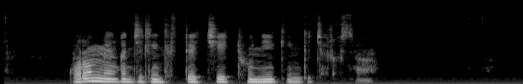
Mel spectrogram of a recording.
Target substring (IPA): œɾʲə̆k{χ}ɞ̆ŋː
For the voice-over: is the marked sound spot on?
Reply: no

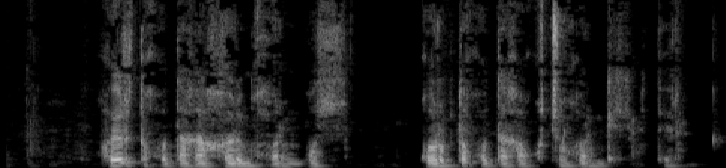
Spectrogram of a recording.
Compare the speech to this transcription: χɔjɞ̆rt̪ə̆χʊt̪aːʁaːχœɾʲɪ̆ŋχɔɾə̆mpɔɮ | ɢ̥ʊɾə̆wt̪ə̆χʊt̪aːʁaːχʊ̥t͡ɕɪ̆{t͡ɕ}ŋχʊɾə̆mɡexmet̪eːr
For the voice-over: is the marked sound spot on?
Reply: no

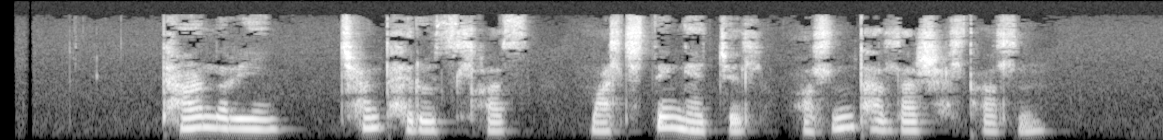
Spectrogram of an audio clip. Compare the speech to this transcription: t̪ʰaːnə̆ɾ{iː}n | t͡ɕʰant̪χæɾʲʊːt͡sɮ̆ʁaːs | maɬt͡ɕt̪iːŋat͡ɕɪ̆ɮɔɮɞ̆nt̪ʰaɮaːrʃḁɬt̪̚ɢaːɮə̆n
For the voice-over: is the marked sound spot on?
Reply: yes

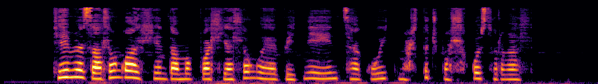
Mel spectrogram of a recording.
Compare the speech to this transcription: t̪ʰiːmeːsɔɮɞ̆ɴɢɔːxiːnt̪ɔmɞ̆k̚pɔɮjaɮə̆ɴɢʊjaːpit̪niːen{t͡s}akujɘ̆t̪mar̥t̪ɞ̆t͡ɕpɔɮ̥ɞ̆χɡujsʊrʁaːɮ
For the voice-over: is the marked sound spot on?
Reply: no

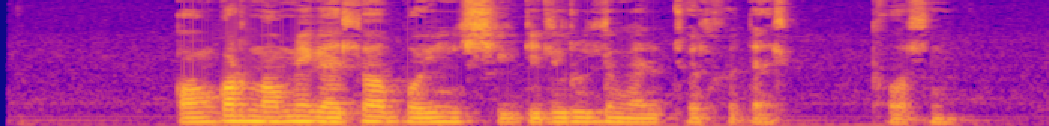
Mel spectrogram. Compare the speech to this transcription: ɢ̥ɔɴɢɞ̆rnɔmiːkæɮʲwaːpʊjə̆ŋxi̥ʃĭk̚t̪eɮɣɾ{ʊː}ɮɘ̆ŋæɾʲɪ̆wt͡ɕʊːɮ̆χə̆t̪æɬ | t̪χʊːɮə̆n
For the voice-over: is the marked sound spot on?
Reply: no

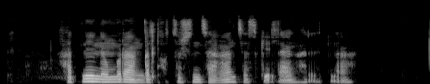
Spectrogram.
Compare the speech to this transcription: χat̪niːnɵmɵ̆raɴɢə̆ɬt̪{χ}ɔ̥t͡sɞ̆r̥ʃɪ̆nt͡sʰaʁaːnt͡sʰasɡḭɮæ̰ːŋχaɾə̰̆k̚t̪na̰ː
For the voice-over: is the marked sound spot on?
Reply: yes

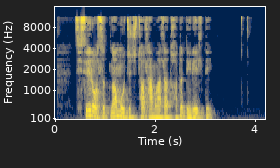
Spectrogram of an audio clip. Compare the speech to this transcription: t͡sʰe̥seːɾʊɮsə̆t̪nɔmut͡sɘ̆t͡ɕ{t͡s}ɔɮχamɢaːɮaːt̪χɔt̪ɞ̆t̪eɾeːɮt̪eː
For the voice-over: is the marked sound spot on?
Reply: no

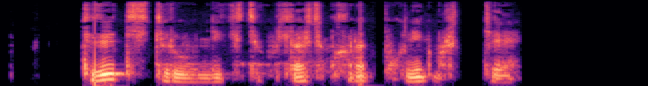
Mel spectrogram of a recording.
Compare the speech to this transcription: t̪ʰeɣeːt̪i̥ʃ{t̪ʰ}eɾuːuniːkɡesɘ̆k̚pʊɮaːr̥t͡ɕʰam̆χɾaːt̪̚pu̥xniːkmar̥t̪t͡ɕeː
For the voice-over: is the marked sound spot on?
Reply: yes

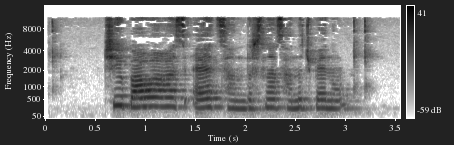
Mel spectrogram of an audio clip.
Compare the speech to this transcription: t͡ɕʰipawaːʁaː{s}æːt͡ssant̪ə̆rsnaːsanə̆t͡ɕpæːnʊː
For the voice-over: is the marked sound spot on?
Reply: yes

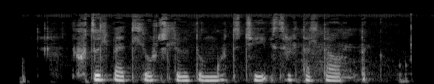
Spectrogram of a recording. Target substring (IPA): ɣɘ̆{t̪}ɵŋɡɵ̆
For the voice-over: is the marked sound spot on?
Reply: yes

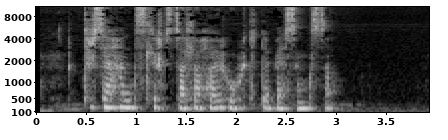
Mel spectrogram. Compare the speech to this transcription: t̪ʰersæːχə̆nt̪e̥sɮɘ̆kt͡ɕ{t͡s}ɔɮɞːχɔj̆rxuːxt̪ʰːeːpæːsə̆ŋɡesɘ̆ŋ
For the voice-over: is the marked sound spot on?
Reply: yes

